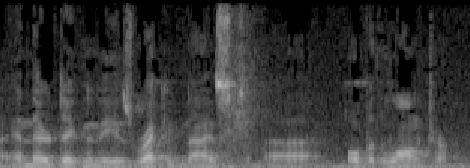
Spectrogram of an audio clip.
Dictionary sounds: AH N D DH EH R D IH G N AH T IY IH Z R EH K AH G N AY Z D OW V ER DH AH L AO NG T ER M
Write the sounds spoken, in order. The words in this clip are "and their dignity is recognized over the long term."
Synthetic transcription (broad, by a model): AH N DH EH R D IH G N AH T IY IH Z R EH K AH G N AY Z D OW V ER DH AH L AO NG T ER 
